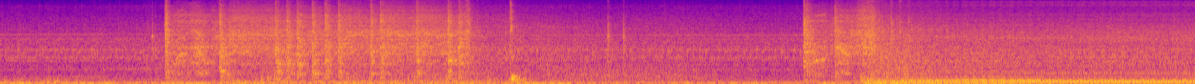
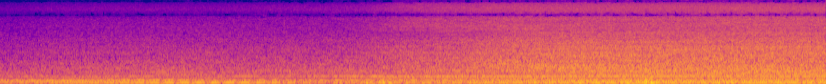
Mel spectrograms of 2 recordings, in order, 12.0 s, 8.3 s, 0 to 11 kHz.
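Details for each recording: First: 2011 GMC Sierra 1500, 110,000 miles, with a junkyard replacement V8 first started with the alternator unhooked: sluggish, labored cranking in two tries from a weak battery before it catches and settles to a steady idle. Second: 2011 GMC Sierra 1500, 110,000 miles, with a freshly installed junkyard V8 on first run: a smooth, even idle under rising fan rush, no ticking or knocking, running pretty good; some parts are still unhooked.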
